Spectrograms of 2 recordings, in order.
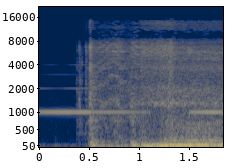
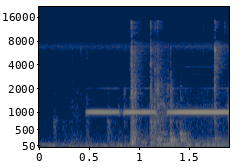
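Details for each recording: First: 1999 Jeep Grand Cherokee, unstarted over a year, crank-no-start fixed by replacing crank position sensor: short crank, then catches at once and settles into smooth, steady run; normal start. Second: 1999 Jeep Grand Cherokee, crank with a noid light on the fuel injector connector showing no pulse: steady even cranking with no firing or catch; crank no start from a suspected failed crankshaft position sensor, passenger side rear of engine.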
